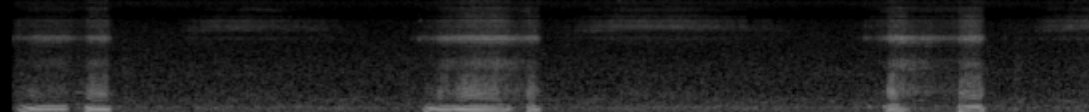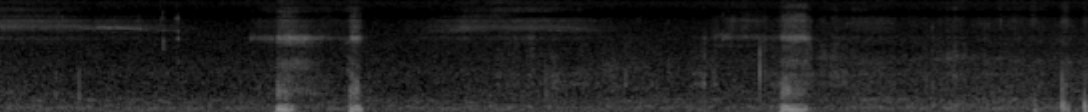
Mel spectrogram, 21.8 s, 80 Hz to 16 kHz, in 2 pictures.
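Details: A sleeping puggle dog snoring: soft, regular snores, about 14 a minute, each a short double snort in a quiet room.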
